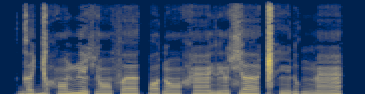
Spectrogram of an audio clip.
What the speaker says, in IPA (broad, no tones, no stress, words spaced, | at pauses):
ɡɜɟɔhɔ̃ mʲɑ̃çɔ̃ːfɜː k͡pɔɗɔ̃ːhæ̃ːvʲɔ̃ ɕɜːǁʰĩ ɗuŋ͡mæ̃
